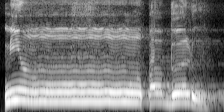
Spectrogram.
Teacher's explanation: nun sukun bertemu qaf ikhfa hakiki, kita samarkan bunyi nun sukun dan mendengung selama 3 harakat. Min qablu, ba sukun yang mati asli di tengah kalimat qalqalah sugro.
